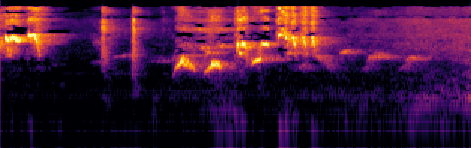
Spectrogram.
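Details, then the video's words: White-rumped shama song played as a lure to stimulate reluctant birds to sing: sharp high notes and clicks open, then a rich tumble of varied whistled phrases, slurred rising and falling, fading into softer twitters. "PANCINGAN MURAI BATU MERANGSANG BURUNG YANG SUSAH BUNYI LANGSUNG IKUT BONGKAR ISIAN"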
